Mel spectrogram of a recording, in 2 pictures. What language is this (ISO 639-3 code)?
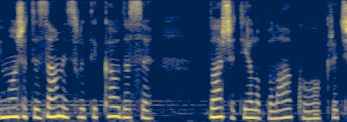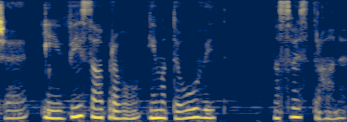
hrv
